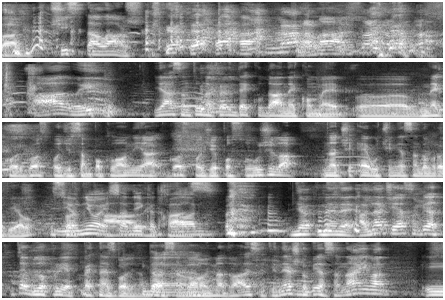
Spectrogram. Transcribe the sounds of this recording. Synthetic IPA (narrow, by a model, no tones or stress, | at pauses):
aːnot͡ʃist̪alaːʒ | d̪alaːʒ | ali | jaːsamt̪uːnakɾaːjud̪ekud̪aːne̞ko̞mḛ | nekojɡo̞spod͡ʒisampoklˠo̞nijaɡo̞spod͡ʒijepo̞slˠuːʒilˠa | znaːt͡ʃiʔeut͡ʃinijasamd̪o̞bɾod̪jeːlˠosɲojasalikaa | ɲoneneʔalznaːt͡ʃijaːsambiːlat̪oːjebiːlˠopɾijepe̞t̪naest̪ɡo̞d̪ina̰dbilasa̰moimad̪ʋaːd̪e̞set̪ine̞ʃt̪obiasamnaiʋan | i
